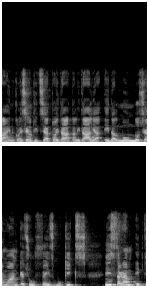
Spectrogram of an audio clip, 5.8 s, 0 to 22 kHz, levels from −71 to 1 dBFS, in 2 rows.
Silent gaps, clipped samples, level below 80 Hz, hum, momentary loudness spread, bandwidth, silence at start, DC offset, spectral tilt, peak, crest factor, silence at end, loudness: none; under 0.1%; -68 dBFS; none; 7 LU; 12 kHz; 0 s; under 0.1%; -4 dB/octave; -4 dBFS; 16 dB; 0 s; -20 LUFS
